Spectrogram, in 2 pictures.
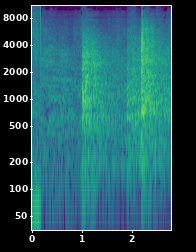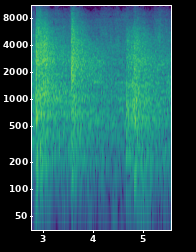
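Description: Padel ball hit back and forth with padel rackets in a fast volley rally: a string of sharp pops, about five in all and some under a second apart, each echoing in the large indoor hall.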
